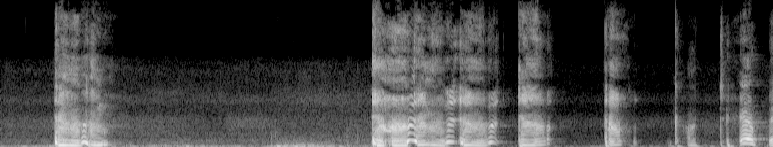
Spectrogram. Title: Afternoon coughing fit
